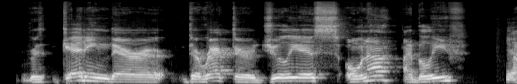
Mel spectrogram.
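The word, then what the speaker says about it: Julius Onah: 4 getting their director Julius Ona, I believe. Yeah. I'm not sure that's how you pronounce it. That's how you pronounce it. Nailed it.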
